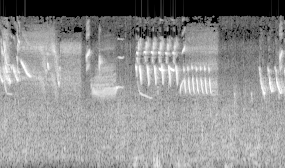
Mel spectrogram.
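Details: A 'baderna' of chestnut-capped blackbirds. Many birds give high, bright chirps and buzzy notes. They come in dense rapid runs, with a long steady buzz near the middle and a fast stuttering series after it.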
